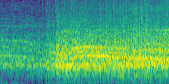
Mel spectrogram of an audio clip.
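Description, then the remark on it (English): A large outdoor crowd of thousands cheers in daytime in Westminster as a woman steps onto a roughly made outdoor stage. It is a dense roar of many voices that swells suddenly after a brief moment and holds loud and steady, with no clear individual speech. “steps onto a roughly made outdoor stage in front of thousands.”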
